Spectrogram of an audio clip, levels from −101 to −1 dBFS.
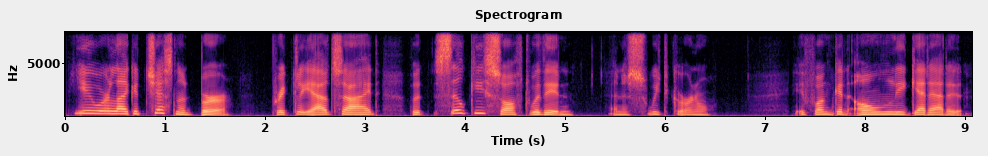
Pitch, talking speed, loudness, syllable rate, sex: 200 Hz, 150 wpm, -19 LUFS, 4.7 syllables/s, female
